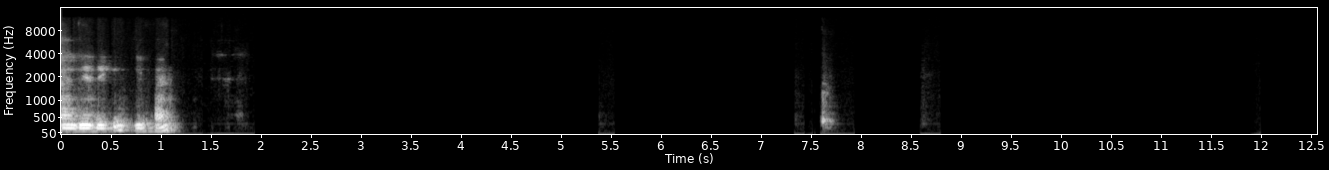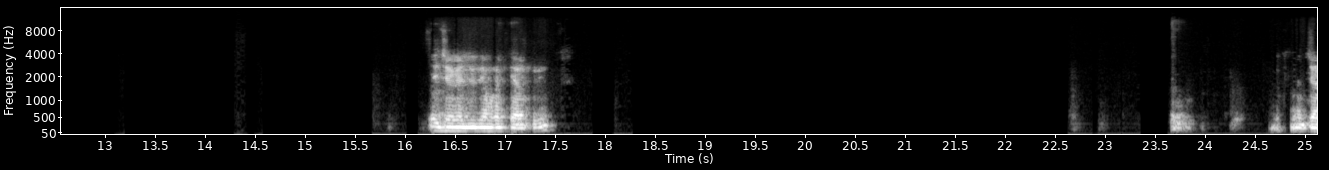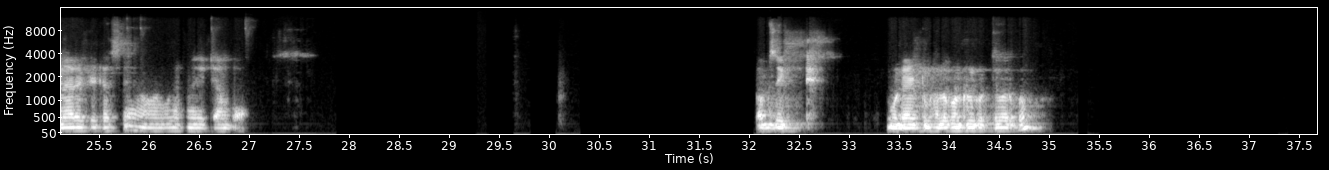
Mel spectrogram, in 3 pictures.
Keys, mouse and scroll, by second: 2.1-5.2 drag, 8.2-11.2 drag, 14.6-16.3 middle drag, 16.3-16.9 scroll up 1, 16.9-17.5 scroll up 4, 17.5-18.8 scroll down 1, 18.8-21.8 middle drag, 22.0-25.0 middle drag, 25.5 click, 26.3-30.8 drag, 37.0-37.6 middle drag.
